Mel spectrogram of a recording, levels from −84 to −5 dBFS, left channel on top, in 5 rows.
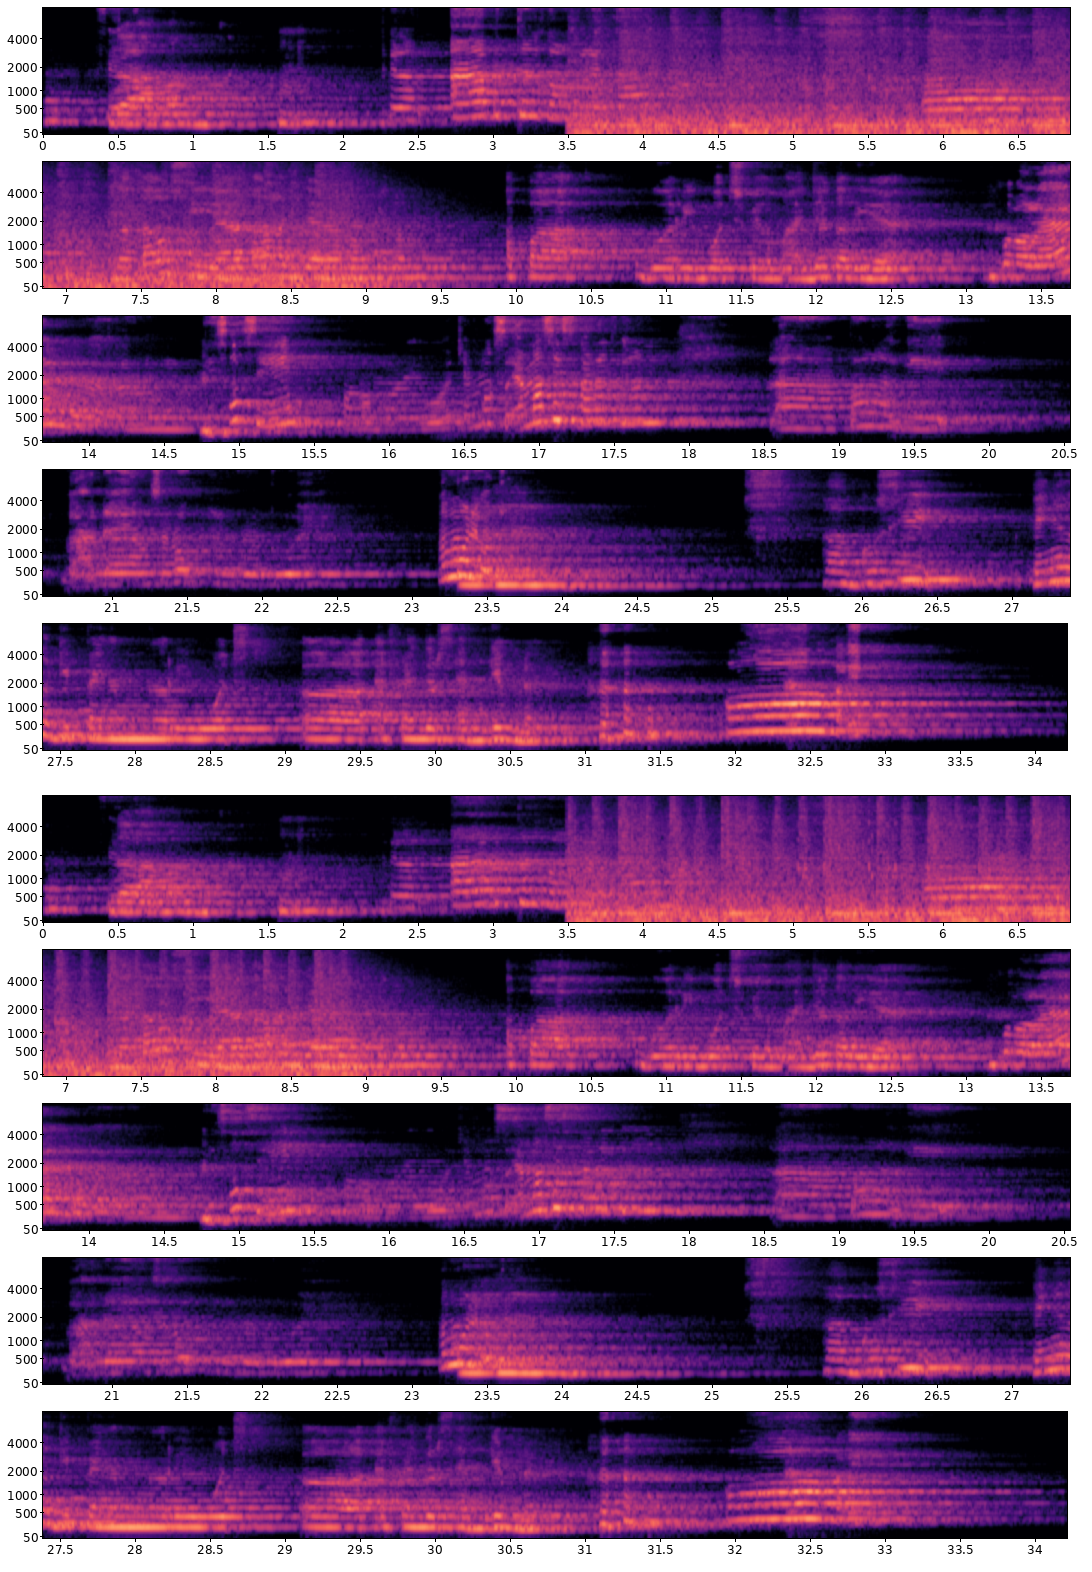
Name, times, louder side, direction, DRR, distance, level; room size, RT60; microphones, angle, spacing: voice 1, 0.4-1.2 1.6-1.9 5.1-5.5 5.8-6.9 7.3-9.4 9.9-10.4 10.8-12.6 13.1-13.3 14.7-14.9 23.3-24.3 25.2-26.5 27.1-30.7 31.0-31.5 32.3-32.5, equal, 15° left, 0 dB, 0.7 m, -32 dB
voice 2, 2.3-4.3 13.2-15.4 15.7-19.8 20.7-22.5 23.2-23.5 31.9-32.8, left 3 dB, 80° left, 1 dB, 0.9 m, -32 dB
sound 1, 3.5-9.0, right 1 dB, 75° right, 0.8 m, -32 dB
14.5 x 9.3 x 2.3 m, 2.9 s
head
